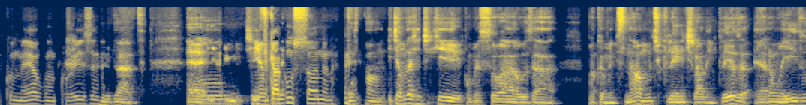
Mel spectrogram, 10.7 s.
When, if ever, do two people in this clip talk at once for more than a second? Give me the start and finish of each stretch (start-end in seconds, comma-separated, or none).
2.6-3.8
